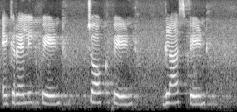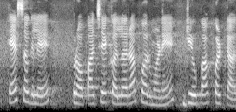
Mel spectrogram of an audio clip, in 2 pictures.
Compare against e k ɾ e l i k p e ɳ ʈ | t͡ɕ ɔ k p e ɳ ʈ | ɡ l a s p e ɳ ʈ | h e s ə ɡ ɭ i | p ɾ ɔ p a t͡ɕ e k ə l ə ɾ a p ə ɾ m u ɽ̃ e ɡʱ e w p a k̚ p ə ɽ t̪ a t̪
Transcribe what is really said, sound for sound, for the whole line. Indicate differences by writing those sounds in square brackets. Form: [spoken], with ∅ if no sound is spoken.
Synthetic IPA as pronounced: e k ɾ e l i k p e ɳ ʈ | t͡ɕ ɔ k p e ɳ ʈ | ɡ l a s p e ɳ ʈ | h e s ə ɡ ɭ [e] | p ɾ ɔ p a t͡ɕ e k ə l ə ɾ a p ə ɾ m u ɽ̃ e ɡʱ e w p a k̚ p ə ɽ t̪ a t̪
